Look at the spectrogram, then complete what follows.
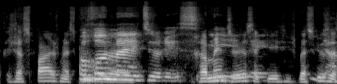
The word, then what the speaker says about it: Romain Duris: Il y a Roman Duris. J'espère, je m'excuse. Romain Duris. Romain Duris, ok. Je m'excuse si je le prononce pas comme ça.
